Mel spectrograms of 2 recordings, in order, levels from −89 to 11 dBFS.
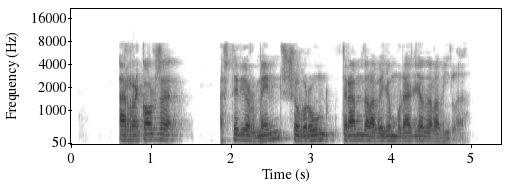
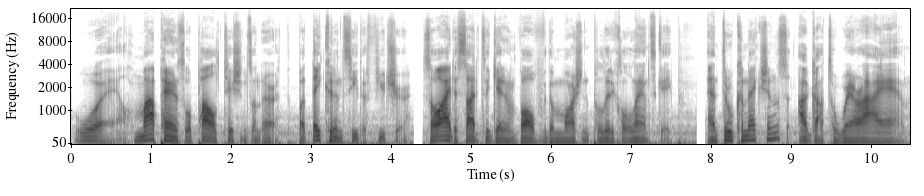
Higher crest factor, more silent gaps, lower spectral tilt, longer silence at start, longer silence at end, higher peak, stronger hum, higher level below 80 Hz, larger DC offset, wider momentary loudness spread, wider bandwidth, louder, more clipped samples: about the same, 18 dB vs 20 dB; neither; about the same, -5.5 dB/octave vs -6 dB/octave; first, 0.6 s vs 0.05 s; first, 0.5 s vs 0 s; about the same, 0 dBFS vs 0 dBFS; neither; second, -56 dBFS vs -36 dBFS; neither; about the same, 14 LU vs 14 LU; second, 8 kHz vs 18.5 kHz; first, -17 LUFS vs -21 LUFS; neither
